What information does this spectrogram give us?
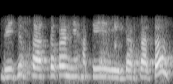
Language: Odia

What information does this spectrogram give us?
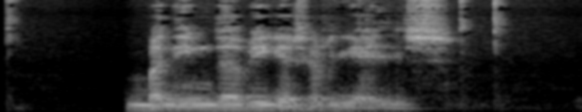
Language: Catalan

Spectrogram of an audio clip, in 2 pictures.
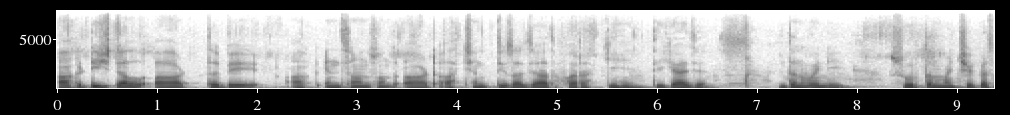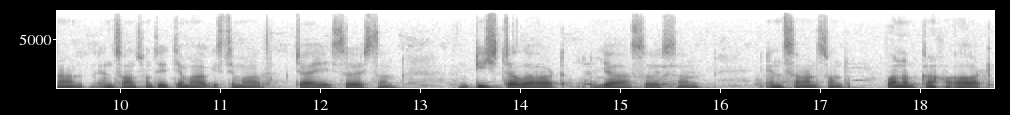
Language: Kashmiri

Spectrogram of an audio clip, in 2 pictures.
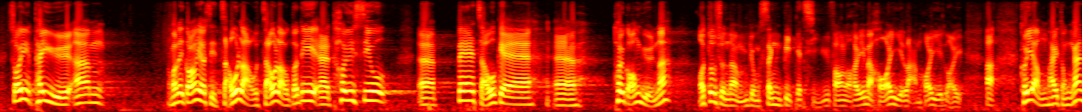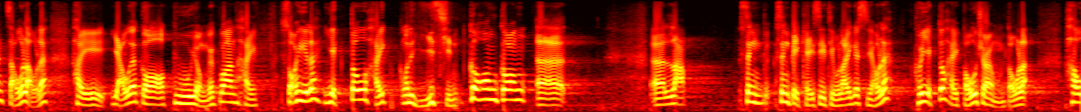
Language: Cantonese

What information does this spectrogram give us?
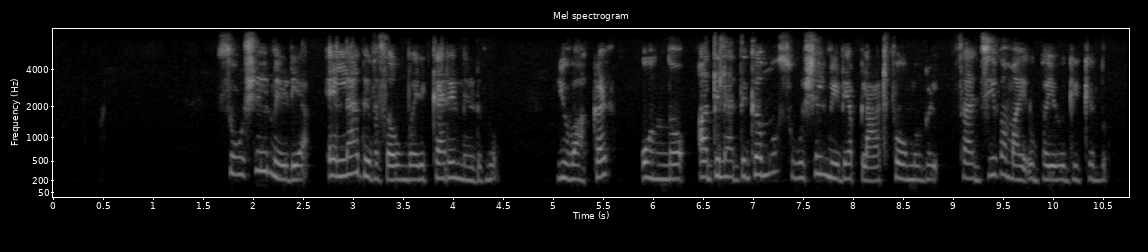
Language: Malayalam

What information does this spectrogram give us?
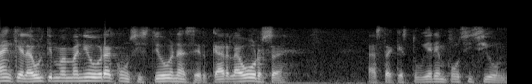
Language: Spanish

